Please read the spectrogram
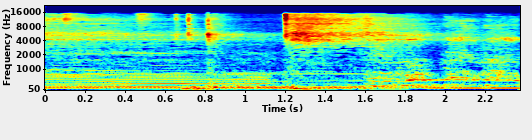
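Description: Punk rock band playing live: electric guitar, bass and drums, with a sustained chord ringing for about the first second, then a cymbal crash.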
